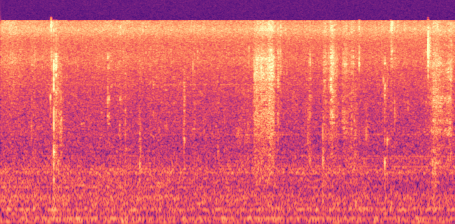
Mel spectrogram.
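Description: A young woman makes small smacking mouth noises close by.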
